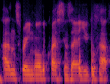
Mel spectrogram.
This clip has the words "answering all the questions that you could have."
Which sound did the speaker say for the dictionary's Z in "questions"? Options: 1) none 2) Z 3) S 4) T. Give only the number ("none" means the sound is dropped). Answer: 2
